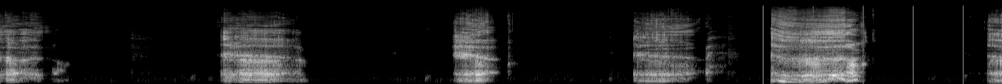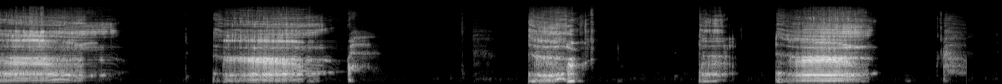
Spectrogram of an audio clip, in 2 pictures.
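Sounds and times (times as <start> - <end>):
person burping loudly: 0.0 - 0.7, 2.2 - 3.1, 4.5 - 5.2, 6.3 - 8.8, 9.8 - 11.3, 12.2 - 13.8, 15.3 - 16.1, 17.0 - 19.8.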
